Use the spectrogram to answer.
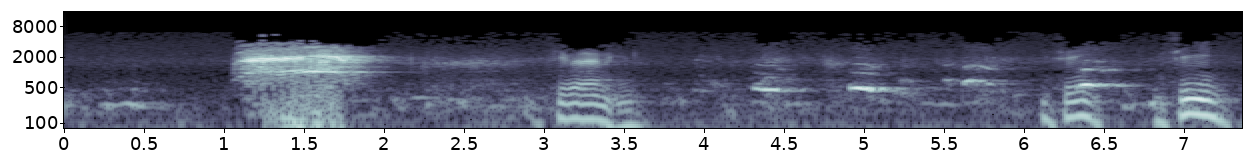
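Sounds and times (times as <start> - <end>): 
child screaming: 1.1 - 2.1
speech: 3.1 - 3.7, 6.1 - 7.3.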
